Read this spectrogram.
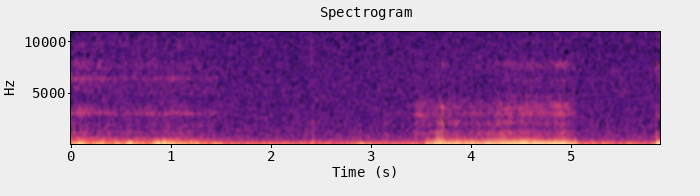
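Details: White boxer dog asleep after a long day: a low, rumbling snore on an in-breath after a quieter stretch of breathing; ordinary dog snoring.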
